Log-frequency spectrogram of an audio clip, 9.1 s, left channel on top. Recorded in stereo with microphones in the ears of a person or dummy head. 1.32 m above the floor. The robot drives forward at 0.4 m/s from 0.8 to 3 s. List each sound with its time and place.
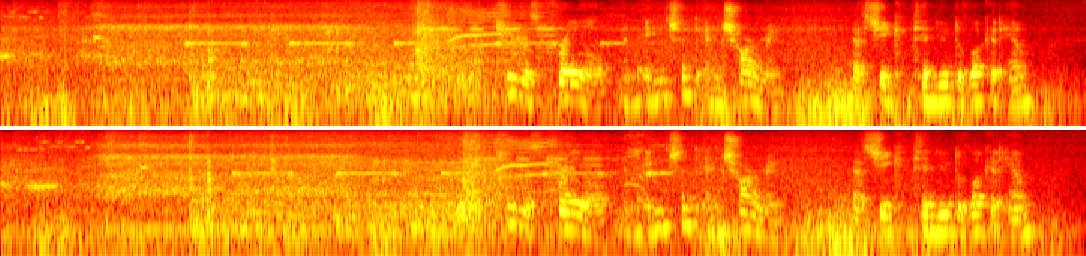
1.6 s a sliding door: 55° right (ahead or behind), 4 m; by 4.0 s 60° right (ahead or behind), 3.5 m
4.1 s a man speaking: 10° right (ahead or behind), 3 m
